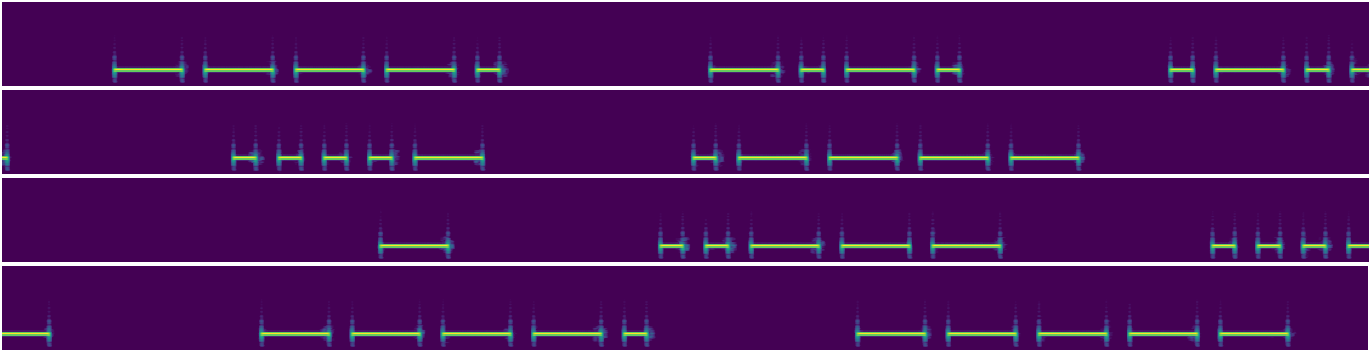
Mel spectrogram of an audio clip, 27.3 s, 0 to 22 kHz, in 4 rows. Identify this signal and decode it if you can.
Morse code, heard as a keyed tone, about 10 wpm, spaced as for 6 wpm, 800 Hz. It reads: 9CL41 T2V90
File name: LEZIONI / 10 SIGNS / 10A SLASH ws 10wpm 4121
